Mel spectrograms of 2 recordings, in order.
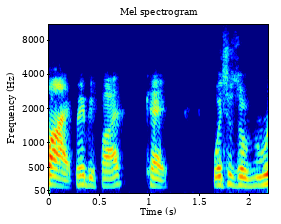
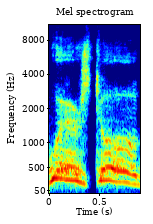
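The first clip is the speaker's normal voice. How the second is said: big, loud, booming shout; 7 semitones higher, 7 dB louder than usual. Retelling hearing James ask from the door for Doug: imitating James's deep booming voice. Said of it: "that deep booming voice".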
